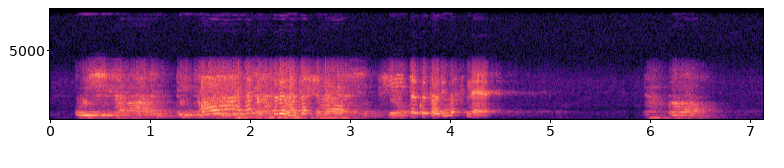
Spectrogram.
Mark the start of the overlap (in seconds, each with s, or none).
1.5 s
